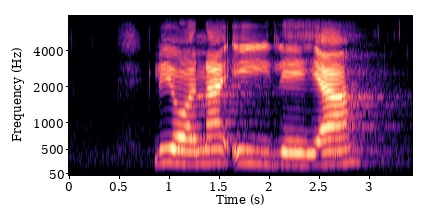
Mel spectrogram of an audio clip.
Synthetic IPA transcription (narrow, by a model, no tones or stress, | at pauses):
lɪjɔnaʔɪileja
